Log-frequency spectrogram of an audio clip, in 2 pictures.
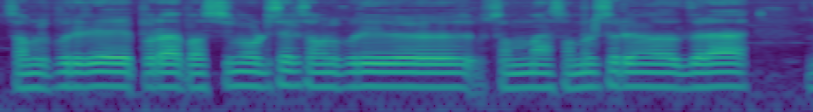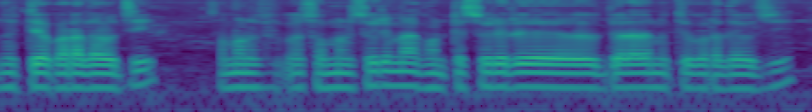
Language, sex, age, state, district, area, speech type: Odia, male, 30-45, Odisha, Ganjam, urban, spontaneous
